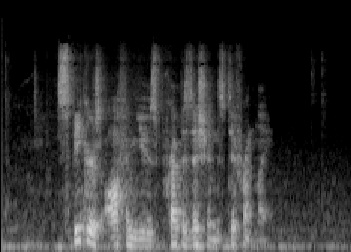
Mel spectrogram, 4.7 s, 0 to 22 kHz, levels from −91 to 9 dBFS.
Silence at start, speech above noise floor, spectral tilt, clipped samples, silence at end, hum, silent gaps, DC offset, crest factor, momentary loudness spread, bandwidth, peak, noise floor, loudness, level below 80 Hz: 0.05 s; 29 dB; -5 dB/octave; under 0.1%; 0.75 s; none; none; under 0.1%; 18 dB; 20 LU; 11 kHz; -2 dBFS; -47 dBFS; -19 LUFS; -48 dBFS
